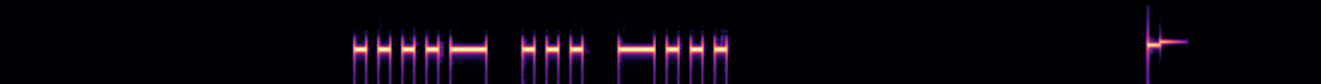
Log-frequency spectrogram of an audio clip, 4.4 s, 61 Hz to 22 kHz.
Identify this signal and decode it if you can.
Morse code, heard as a keyed tone, about 31 wpm, 700 Hz. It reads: 4SB
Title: Three Challenging Letter-Number Combinations 30wpm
